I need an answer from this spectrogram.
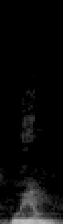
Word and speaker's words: Luong: tail, when it's taken, the Mandarin sign for tail is pronounced Luong.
